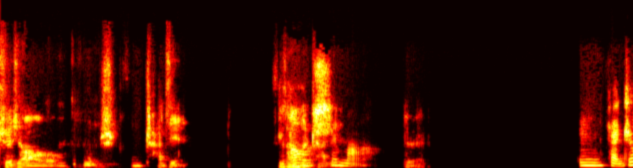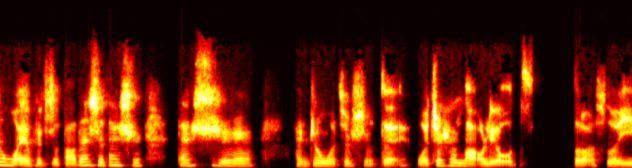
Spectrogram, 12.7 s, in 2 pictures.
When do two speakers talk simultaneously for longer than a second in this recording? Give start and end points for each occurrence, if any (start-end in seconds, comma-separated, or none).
none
